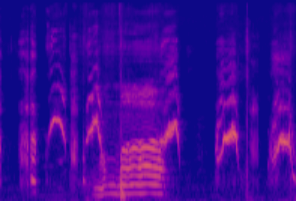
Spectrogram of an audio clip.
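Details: Hand-fed grey parrot hatchling begging with hoarse arched cries. A steady, droning human-like voice fills the middle of the recording.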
